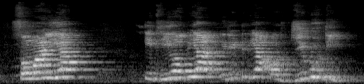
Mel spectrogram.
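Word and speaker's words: Djibouti: इसमें 4 देश आते हैं सोमालिया, इथियोपिया, इरिट्रिया और जिबूटी, जो कि जिबूटी की स्पेलिंग डी से शुरू होती है, ठीक है।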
